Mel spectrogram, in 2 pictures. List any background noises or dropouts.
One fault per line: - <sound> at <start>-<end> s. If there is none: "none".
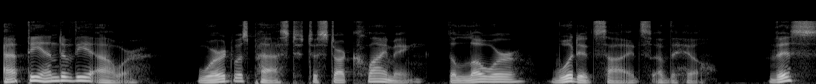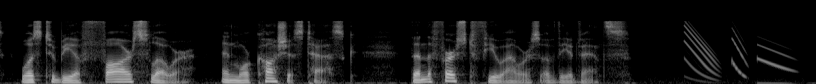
- chirp at 15.0-16.2 s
